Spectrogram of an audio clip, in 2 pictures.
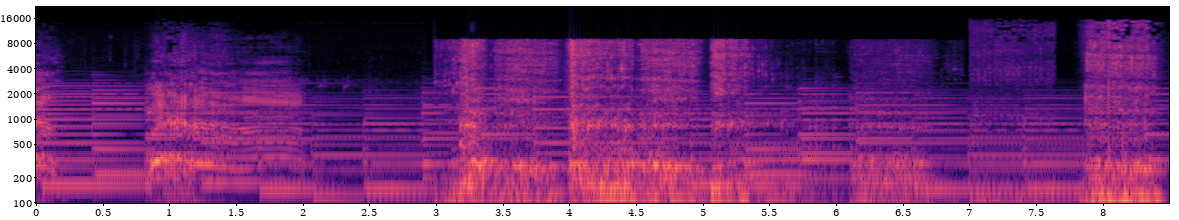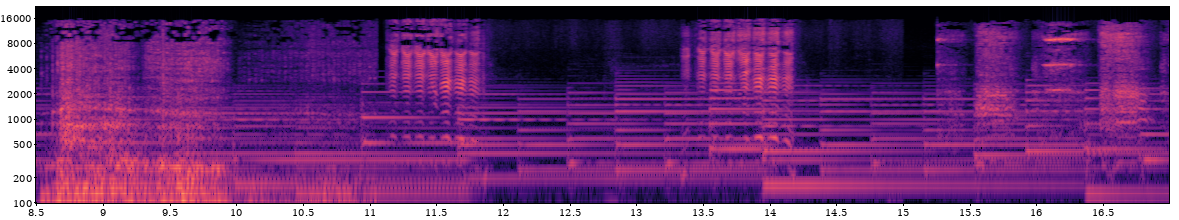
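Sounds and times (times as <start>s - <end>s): light background music: 0.0s - 17.0s
tiger growling: 3.0s - 11.1s
goat bleats: 11.1s - 11.9s, 13.4s - 14.2s.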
